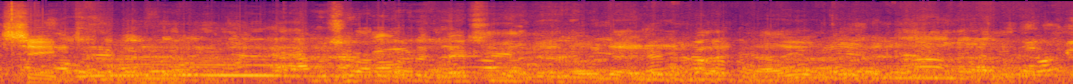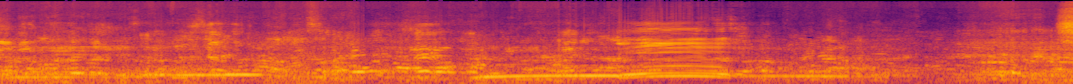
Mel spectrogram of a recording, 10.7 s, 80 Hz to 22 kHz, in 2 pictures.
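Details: Four-month-old Sahiwal calves being sold at a busy market in Natore, Bangladesh, 5 July 2025. Several wavering, mid-pitched moos rise and fall near the start, middle and end, half-buried in loud market chatter and bargaining voices.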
